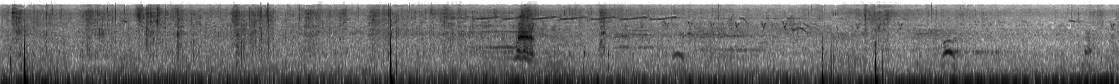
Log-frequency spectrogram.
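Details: Sheep on a sheep farm give a few short, wavering bleats scattered through the recording over steady rural background noise, with high chirping birds, occasional sharp knocks and some speech.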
